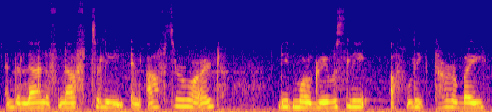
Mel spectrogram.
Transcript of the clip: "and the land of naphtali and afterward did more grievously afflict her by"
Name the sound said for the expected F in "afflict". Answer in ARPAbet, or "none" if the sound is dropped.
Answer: F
